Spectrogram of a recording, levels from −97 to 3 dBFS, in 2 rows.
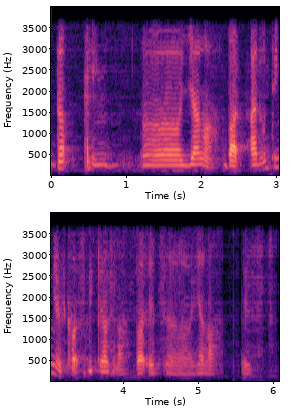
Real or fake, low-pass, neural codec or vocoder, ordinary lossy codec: fake; 3.6 kHz; codec, 44.1 kHz, 2.6 kbps, SNAC; none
